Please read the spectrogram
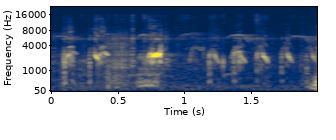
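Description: Birds calling: a quick run of short, high calls, with one louder call a little before the middle.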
